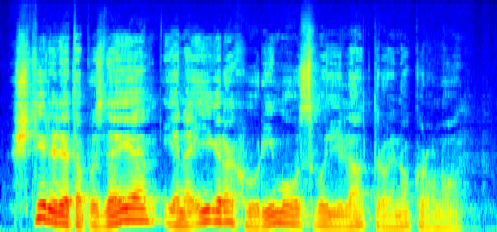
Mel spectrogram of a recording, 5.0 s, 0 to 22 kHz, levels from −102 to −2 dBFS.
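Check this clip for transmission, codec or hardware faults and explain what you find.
A fault runs through the whole recording. The quiet stretches of speech sound grainy and rough, with a fizzy distortion that rises and falls with the voice rather than sitting underneath it as steady hiss, and the softest tails break up instead of fading cleanly. The likely cause is low bit depth without dither: the samples were truncated to a coarse grid, which fits about 10 bits. With no dither, the rounding error tracks the signal, sitting very roughly 50 dB below it.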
